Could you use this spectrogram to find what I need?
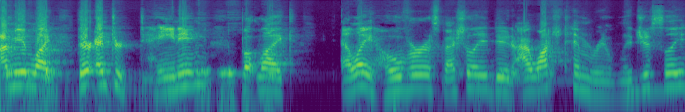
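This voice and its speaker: With a slight West Virginia accent, a man speaks at a high pitch. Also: ordinary pitch variation, moderate pace. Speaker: motorized bike YouTuber, podcast co-host. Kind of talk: casual chat. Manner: animated.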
